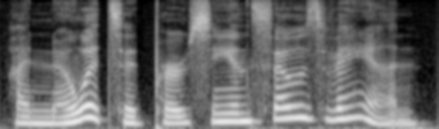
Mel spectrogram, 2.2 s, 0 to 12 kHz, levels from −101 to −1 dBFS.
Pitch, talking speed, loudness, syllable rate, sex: 220 Hz, 220 wpm, -16 LUFS, 4.6 syllables/s, female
